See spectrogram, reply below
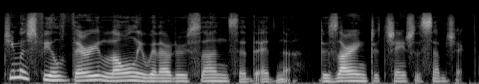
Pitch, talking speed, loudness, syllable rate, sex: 165 Hz, 190 wpm, -19 LUFS, 5.3 syllables/s, female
